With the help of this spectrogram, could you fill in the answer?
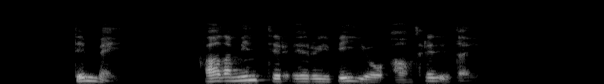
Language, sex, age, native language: Icelandic, male, 50-59, Icelandic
